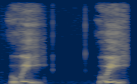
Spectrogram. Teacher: ইউ উমলাউটের জন্য ঠোঁট শুরু করে উ বলার ভঙ্গিতে ই বলতে হবে। উই উই।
